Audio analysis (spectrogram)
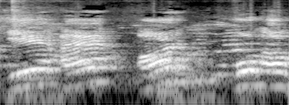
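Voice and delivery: ए, ऐ and ओ each stretched very slow; very slow vowel demo of ए ऐ ओ; drawn-out vowels. Shown as a demonstration. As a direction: stretch out every vowel so they can hear it. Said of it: "इसका देखिए बनता कैसे".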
